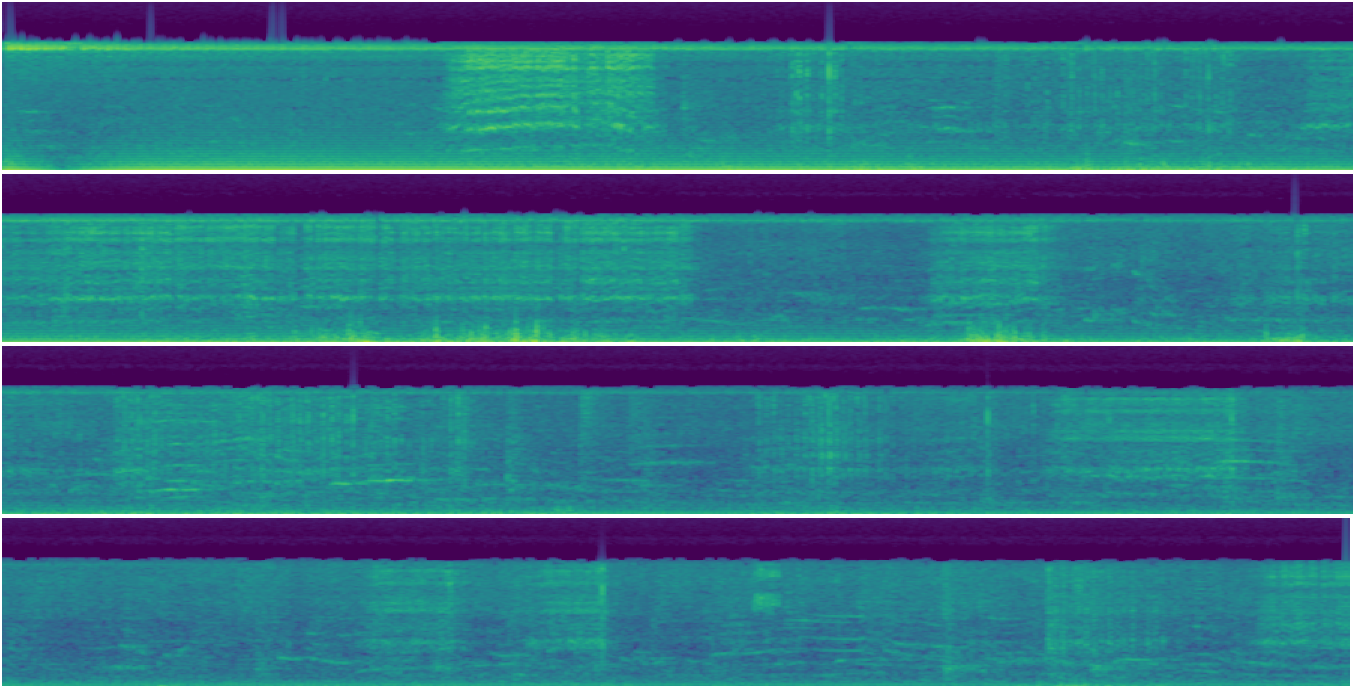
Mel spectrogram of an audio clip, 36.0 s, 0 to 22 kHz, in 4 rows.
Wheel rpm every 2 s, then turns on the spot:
0, 60, 20, 20, 40, 70, 60, 20, 10, 30, 10, 10, 30, 10, 10, 20, 10, 20.
4-8 16-24 26-28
